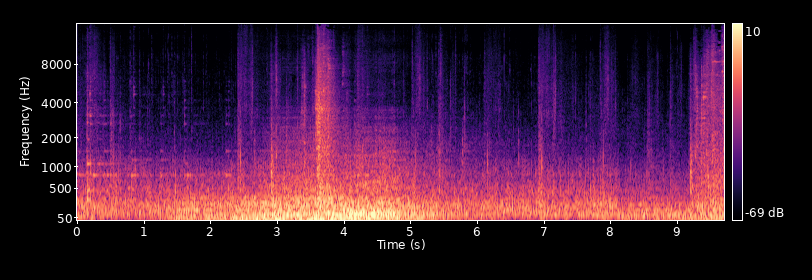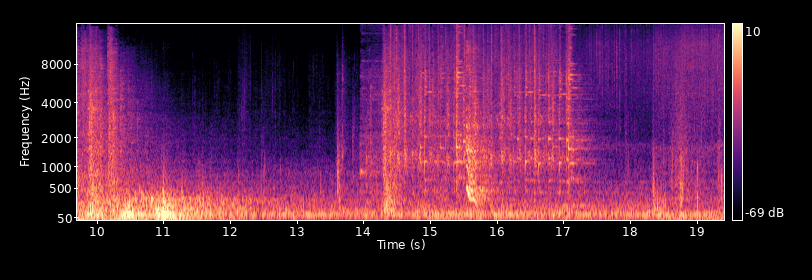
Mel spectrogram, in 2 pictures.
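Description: A torch flame crackles close by.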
